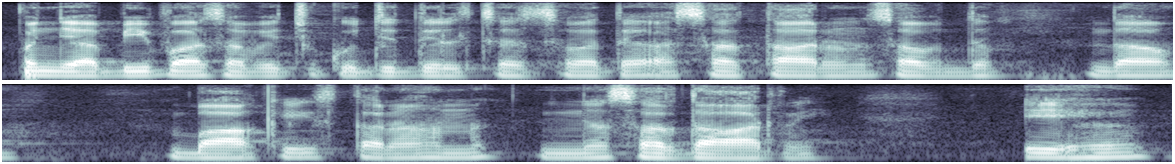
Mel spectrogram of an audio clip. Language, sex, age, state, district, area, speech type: Punjabi, male, 30-45, Punjab, Pathankot, rural, spontaneous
